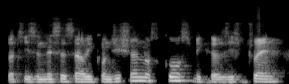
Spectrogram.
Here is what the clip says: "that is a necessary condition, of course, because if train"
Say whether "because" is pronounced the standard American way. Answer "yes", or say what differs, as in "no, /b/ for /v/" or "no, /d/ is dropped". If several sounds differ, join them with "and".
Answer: yes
